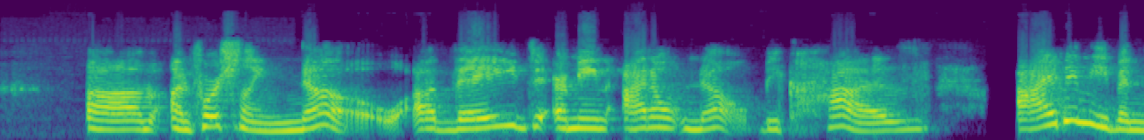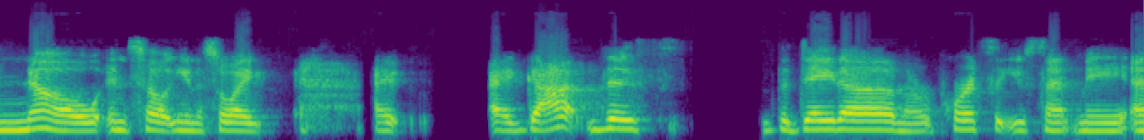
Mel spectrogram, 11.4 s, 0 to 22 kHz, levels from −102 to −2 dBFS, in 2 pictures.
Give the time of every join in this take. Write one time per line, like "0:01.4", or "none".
none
